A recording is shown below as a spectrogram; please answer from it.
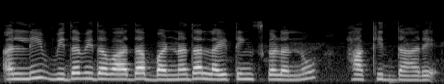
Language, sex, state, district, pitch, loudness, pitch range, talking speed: Kannada, female, Karnataka, Bangalore, 240 Hz, -17 LUFS, 230-260 Hz, 80 wpm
